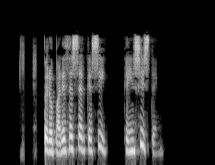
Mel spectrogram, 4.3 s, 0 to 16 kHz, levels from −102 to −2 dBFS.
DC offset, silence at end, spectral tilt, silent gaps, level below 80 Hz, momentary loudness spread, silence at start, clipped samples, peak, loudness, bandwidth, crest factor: under 0.1%; 1.2 s; -2.5 dB/octave; 0.75-0.88 s, 2.17-2.48 s; -68 dBFS; 10 LU; 0.65 s; under 0.1%; 0 dBFS; -18 LUFS; 8.2 kHz; 20 dB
